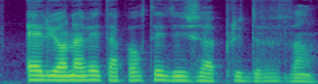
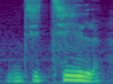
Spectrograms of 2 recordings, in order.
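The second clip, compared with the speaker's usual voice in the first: ordinary delivery, nothing marked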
